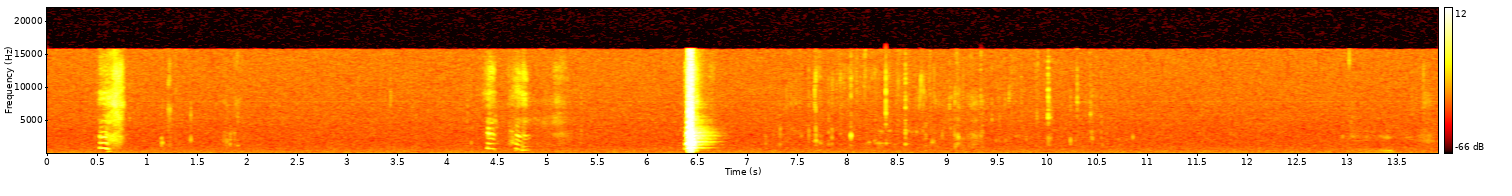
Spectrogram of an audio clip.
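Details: Bowzer the pet dog, trained to speak for chicken held up over him, lets out a single loud, abrupt bark midway through long quiet, with a couple of soft faint sounds before it.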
